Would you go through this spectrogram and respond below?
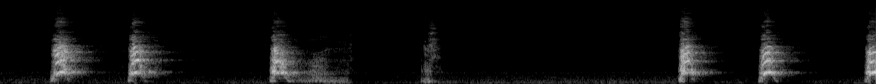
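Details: A corgi, unhappy about a new sailboat kite, barks at it in sharp, loud pairs, pausing between bursts.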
